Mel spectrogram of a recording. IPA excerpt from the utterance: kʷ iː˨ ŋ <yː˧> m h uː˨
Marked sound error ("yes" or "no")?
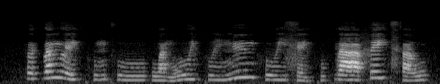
yes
